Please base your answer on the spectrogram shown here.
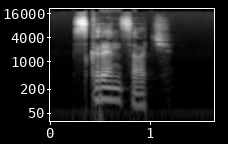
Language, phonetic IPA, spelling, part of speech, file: Polish, [ˈskrɛ̃nt͡sat͡ɕ], skręcać, verb, Pl-skręcać.ogg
